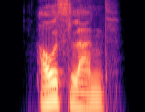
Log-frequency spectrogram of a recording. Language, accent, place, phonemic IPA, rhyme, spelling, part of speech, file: German, Germany, Berlin, /ˈaʊ̯slant/, -ant, Ausland, noun, De-Ausland.ogg
- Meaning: foreign countries (collectively), abroad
